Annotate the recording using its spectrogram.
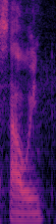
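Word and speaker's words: Samhain: link de que Samsung que se pronuncia como tú lo dijiste de manera correcta sauin era como que una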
